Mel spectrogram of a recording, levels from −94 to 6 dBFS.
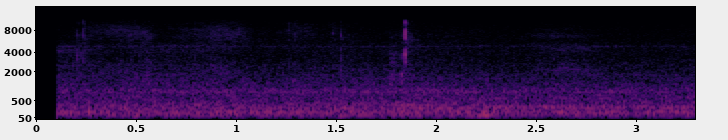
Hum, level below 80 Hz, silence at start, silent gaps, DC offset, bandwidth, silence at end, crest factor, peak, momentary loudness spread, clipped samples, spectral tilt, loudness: none; -78 dBFS; 0.1 s; none; under 0.1%; 11.5 kHz; 0 s; 30 dB; -28 dBFS; 4 LU; under 0.1%; -4.5 dB/octave; -57 LUFS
